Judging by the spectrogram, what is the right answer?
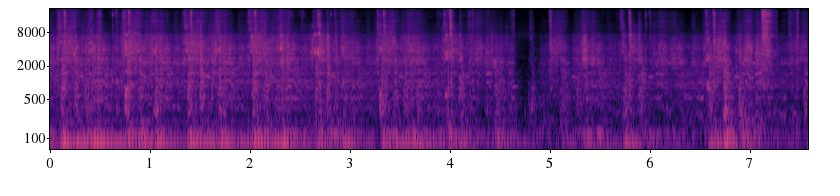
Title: Crank no start 350 gmc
